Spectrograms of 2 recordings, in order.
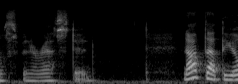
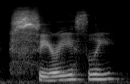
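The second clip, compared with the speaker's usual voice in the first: boastful Remus, mocking; 9 dB louder than usual. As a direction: show off to your friend, teasing. Remus voiced loud and boastful.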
